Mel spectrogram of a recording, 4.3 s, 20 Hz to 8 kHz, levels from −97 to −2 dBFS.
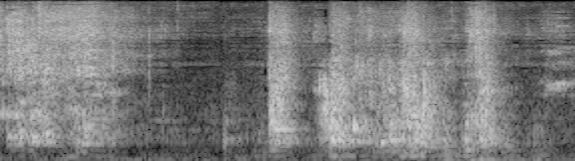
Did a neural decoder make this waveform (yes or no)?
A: no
